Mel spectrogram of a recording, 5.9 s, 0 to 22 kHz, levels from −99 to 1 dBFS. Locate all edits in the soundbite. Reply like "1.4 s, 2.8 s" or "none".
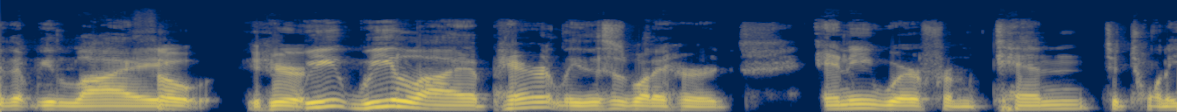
none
